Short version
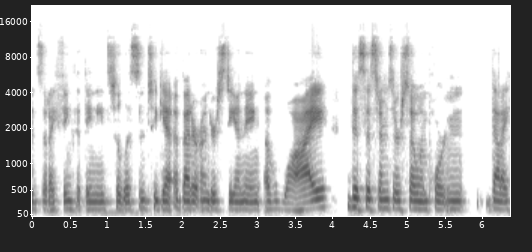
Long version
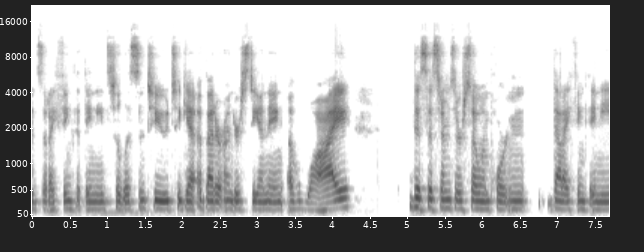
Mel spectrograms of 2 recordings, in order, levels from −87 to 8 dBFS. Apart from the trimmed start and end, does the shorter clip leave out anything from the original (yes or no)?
yes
